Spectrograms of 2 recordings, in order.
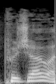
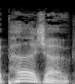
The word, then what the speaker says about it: Peugeot: In French, it's Citroën, and Peugeot, which I still find difficult to pronounce in French. Peugeot, I think it is. Anyway, Peugeot. So we were driving a Renault,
